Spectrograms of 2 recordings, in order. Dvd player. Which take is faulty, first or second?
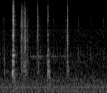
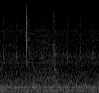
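first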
